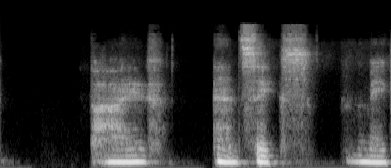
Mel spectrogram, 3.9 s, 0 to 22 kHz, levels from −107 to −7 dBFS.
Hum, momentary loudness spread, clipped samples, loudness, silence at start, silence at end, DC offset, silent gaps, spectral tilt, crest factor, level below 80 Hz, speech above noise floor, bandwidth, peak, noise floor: none; 16 LU; under 0.1%; -27 LUFS; 0.9 s; 0 s; under 0.1%; none; -5 dB/octave; 18 dB; -68 dBFS; 63 dB; 12.5 kHz; -10 dBFS; -89 dBFS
